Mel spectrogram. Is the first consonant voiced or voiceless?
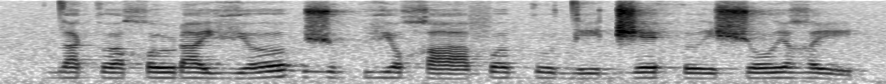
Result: voiced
